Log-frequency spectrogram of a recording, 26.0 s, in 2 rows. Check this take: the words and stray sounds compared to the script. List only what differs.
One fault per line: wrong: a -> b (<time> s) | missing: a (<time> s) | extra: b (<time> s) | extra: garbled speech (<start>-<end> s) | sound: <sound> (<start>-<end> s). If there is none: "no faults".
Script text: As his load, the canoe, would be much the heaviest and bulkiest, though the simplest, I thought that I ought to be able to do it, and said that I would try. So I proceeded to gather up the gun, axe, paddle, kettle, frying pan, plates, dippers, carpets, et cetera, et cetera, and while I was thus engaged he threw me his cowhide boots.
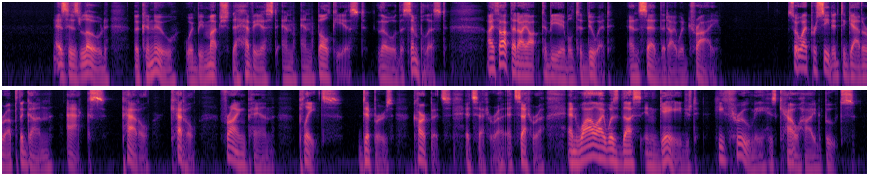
extra: and (4.5 s)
